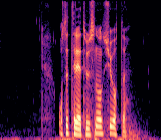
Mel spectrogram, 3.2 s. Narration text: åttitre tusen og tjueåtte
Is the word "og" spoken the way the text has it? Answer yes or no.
yes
